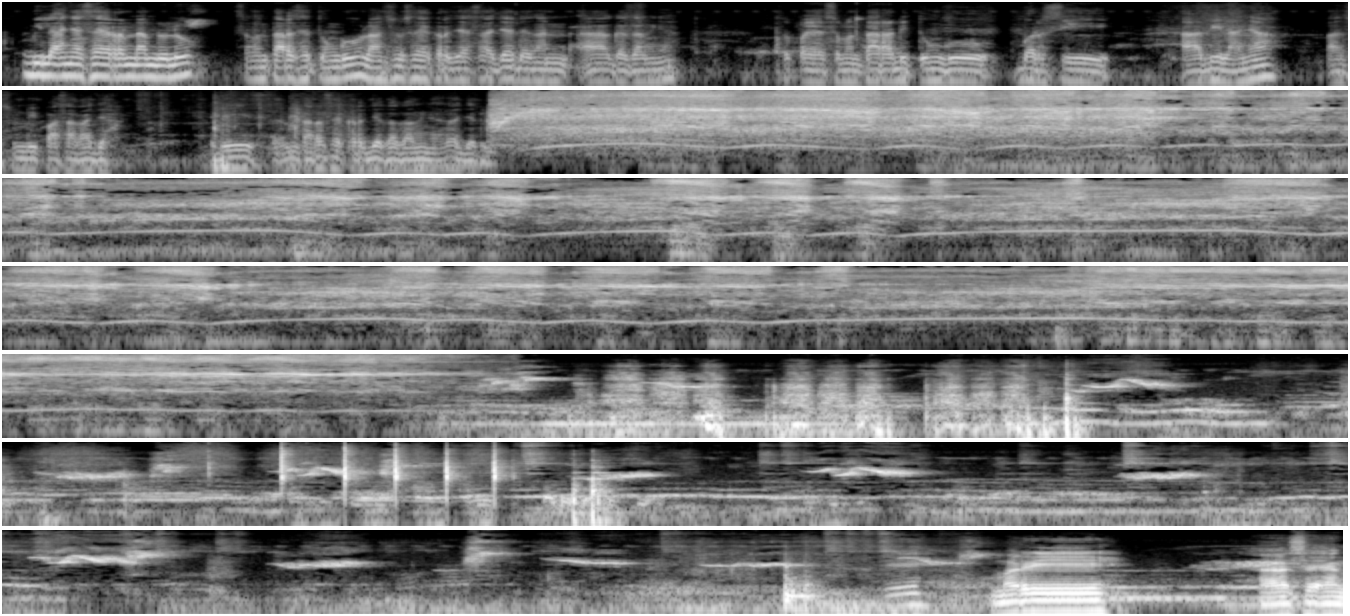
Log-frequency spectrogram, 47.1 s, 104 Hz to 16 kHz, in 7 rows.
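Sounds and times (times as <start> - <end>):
angle grinder sanding: 9.2 - 32.6.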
